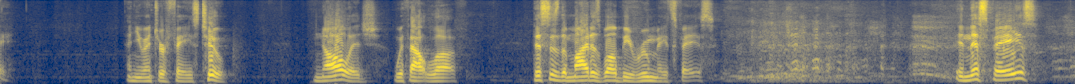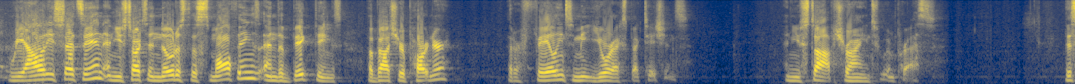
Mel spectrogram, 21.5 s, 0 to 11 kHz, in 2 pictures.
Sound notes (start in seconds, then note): 7.2 laugh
